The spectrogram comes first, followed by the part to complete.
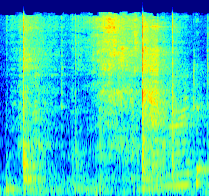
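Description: A metal spoon scraping around the bottom and sides of a stainless steel saucepan as thick custard is stirred, with two sharp clinks of spoon on pan.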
